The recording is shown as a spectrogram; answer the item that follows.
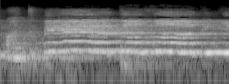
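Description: A woman singing into a microphone: a short lower note, then a long high note held with vibrato from about half a second in.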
